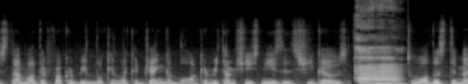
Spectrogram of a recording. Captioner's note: ahhhhhh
